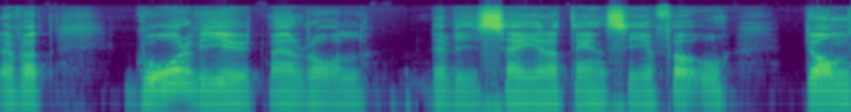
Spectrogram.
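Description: A man with a plain, everyday voice speaks at a medium pitch and moderate pace with ordinary pitch variation, in a very clean recording with a silent background. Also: dry, close sound with no echo. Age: 50s. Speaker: recruitment consultant. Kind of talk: casual chat.

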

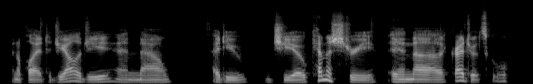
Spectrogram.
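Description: In a very clean recording with a silent background, a man with an American accent speaks in a bright, sharp tone that sounds dry and close with no echo. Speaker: geologist. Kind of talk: interview.

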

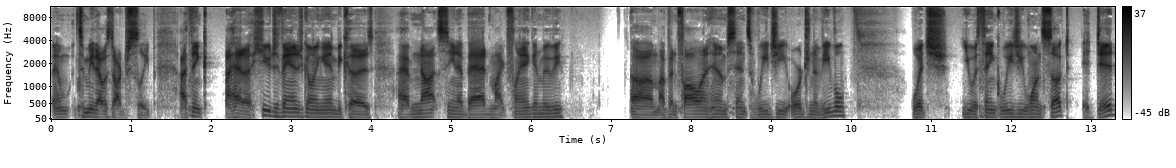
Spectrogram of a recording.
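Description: A man speaks with a Louisiana accent at a moderate pace. His pitch is very deep and low, with ordinary variation. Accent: Southern US (Louisiana). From US Louisiana. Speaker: podcast host. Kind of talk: casual chat. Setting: home studio.

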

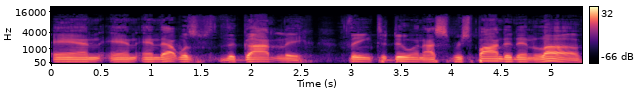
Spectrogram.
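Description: A man speaks very slowly at a fairly low pitch. His intonation is fairly even, and the background is quiet. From US South, Nashville, Tennessee. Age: 60s. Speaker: civil servant. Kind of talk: testimony. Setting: stage with audience. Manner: halting.

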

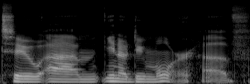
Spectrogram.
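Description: The speaker has an American accent. He is a man. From Southwest Ohio (West Chester). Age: 20s. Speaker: podcast host, journalist. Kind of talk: interview.

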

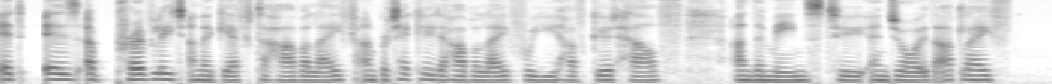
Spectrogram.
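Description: Speaking at a fairly quick pace in a Northern Irish accent, a woman keeps a fairly low pitch and a monotone, flat intonation. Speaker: wellbeing business founder. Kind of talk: interview.

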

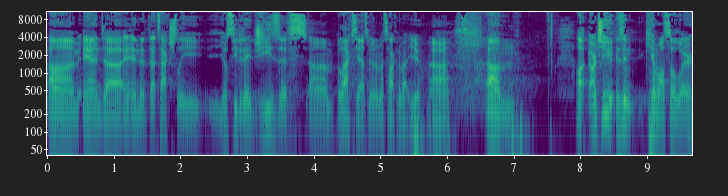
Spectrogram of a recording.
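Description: This man has a plain, everyday voice pitched fairly low. He talks at a moderate pace with ordinary pitch variation. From United States. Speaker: pastor. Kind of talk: sermon. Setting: church with congregation. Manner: casual, conversational with frequent fillers.

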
